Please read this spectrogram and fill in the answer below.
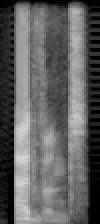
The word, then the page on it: Advent: British English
